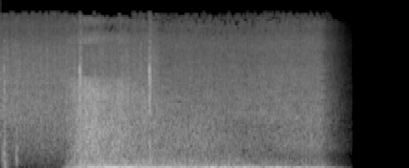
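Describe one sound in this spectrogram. A car engine roars as a car drives away.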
